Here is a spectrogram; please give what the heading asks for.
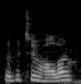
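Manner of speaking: talking through a bite of chicken; chewing between words; eating crunchy fried chicken. Real, not acted. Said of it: "I'm on about these breaded chicken bites".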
